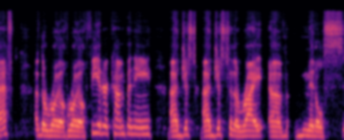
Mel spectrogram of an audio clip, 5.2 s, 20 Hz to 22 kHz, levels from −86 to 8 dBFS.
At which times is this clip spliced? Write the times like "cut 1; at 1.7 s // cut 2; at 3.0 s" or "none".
cut 1; at 1.0 s // cut 2; at 2.9 s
